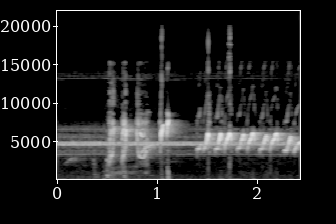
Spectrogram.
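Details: Active sunbird recorded as lure audio: a couple of looping high whistles with clicks, then a quick regular series of short bright chirps to the end, over a steady thin tone.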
